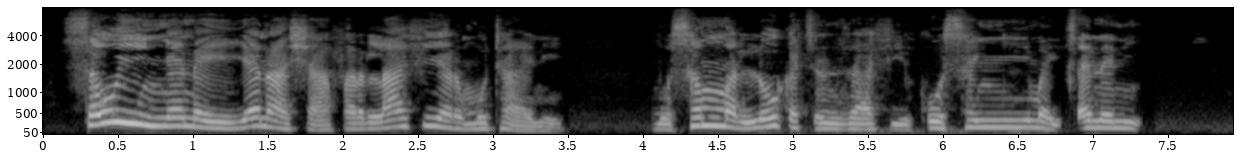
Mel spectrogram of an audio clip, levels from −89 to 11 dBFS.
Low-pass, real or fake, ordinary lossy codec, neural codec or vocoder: none; real; none; none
